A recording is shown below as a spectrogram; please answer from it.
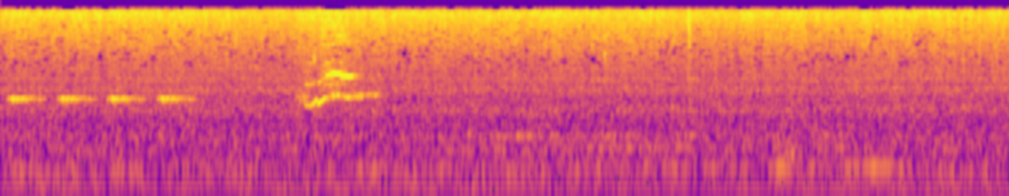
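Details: A cat gives a single short meow that rises then dips, with a faint harmonic, after a few soft repeated beeping tones, over a steady low hum.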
